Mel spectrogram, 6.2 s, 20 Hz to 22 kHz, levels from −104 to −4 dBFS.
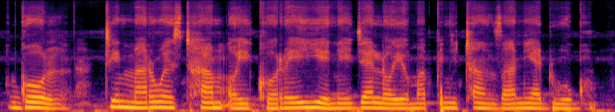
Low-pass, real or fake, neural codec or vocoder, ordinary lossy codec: none; fake; codec, 44.1 kHz, 7.8 kbps, Pupu-Codec; none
